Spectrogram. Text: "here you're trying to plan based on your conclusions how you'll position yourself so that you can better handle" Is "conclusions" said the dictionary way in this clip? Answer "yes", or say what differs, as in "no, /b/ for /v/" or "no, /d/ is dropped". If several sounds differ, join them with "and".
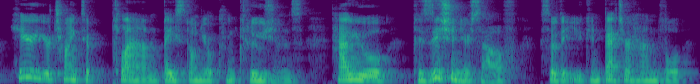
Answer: yes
